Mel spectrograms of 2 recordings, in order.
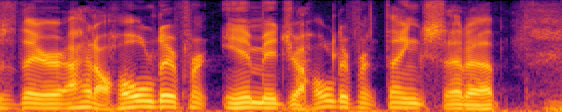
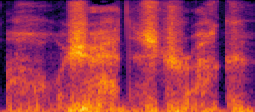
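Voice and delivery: whispered longing aside; wistful whisper; 9 dB quieter than usual. Real, not acted. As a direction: breathe it out, wishing for the truck. Longing aside about the truck.

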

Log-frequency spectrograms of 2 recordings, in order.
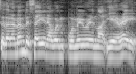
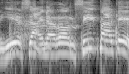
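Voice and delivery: raised, drawn-out Scottish scolding; mock Scottish teacher; 4 semitones higher, slower than usual. Scottish teacher to a pupil in the wrong seat, mock stern. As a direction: tell off a pupil in a hammed-up Scottish accent. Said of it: "the Scotsman".

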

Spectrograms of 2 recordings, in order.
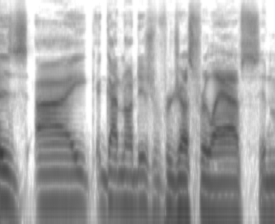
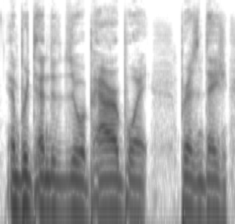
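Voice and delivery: ordinary talk, nothing marked

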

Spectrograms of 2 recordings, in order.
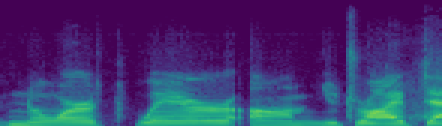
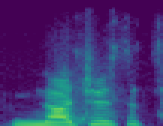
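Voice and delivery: normal talking voice

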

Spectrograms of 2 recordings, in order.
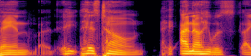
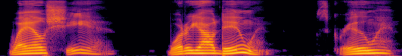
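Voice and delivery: higher, drawn-out tribute impression; Leslie Jordan; 6 semitones higher, 4 dB louder, much slower than usual. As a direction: stretch each catchphrase with swooping pitch. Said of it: "he really got us through some tough times".

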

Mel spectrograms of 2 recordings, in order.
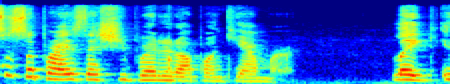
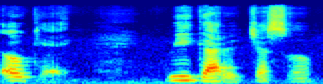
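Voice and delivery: quiet dismissal; 5 semitones lower, 10 dB quieter than usual. Retold or imitated. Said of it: "I was like".

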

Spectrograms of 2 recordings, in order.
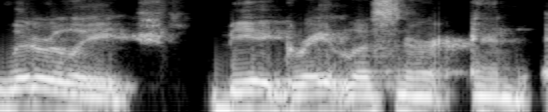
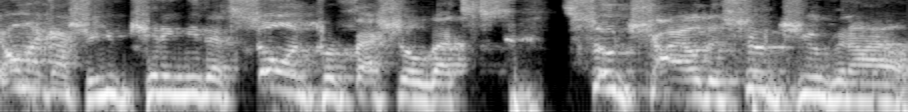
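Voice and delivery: much higher, indignant mock-outrage rant; ugly American mode; 11 semitones higher than usual. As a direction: parody his younger self ranting like an entitled American, pitched way up. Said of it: "I went into ugly American mode".

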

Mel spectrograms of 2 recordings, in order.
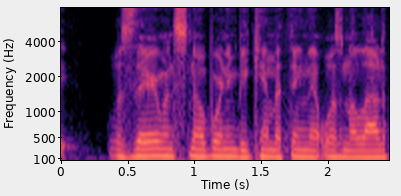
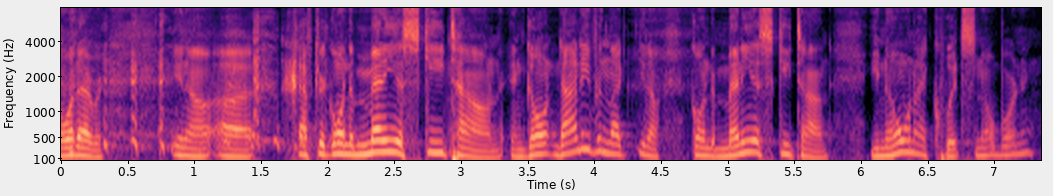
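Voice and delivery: ordinary talk

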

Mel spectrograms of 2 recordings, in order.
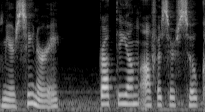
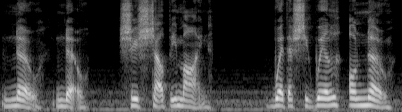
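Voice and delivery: menacing captain vow; 3 semitones lower, 5 dB louder than usual. Acted.

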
